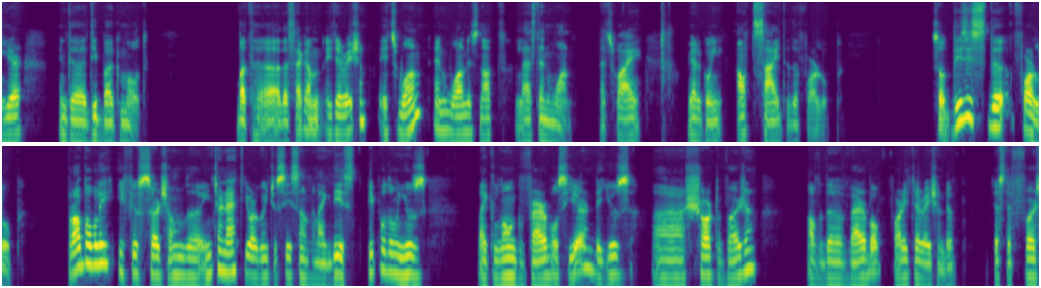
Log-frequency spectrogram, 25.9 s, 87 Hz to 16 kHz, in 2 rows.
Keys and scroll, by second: 8.1 F9.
